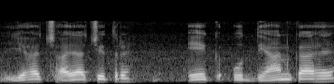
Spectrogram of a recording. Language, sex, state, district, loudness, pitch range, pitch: Hindi, male, Bihar, East Champaran, -17 LUFS, 110-130 Hz, 120 Hz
